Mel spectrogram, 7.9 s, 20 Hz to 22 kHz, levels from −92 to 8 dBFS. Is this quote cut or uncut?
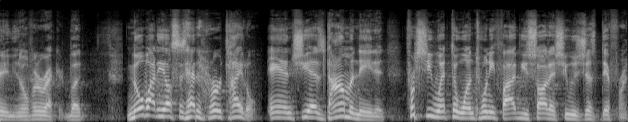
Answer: cut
